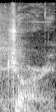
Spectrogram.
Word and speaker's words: Djarin: Yeah, you don't pronounce the D in the second in the last name. Din Djarin.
